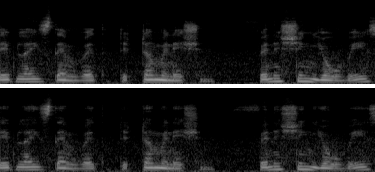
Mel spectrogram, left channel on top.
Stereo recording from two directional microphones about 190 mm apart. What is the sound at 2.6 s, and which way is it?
Speech, 10° left (ahead or behind).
